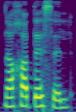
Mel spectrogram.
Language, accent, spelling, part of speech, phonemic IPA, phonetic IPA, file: Armenian, Eastern Armenian, նախատեսել, verb, /nɑχɑteˈsel/, [nɑχɑtesél], Hy-նախատեսել.ogg
- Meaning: 1. to envisage, to envision 2. to predict, to anticipate 3. to intend 4. to provide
